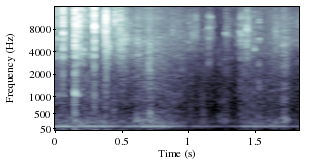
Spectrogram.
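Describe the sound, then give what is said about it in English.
Crunching as someone bites into and chews a Crunch Bar crispy chocolate bar, a quick cluster of dry crackles that fades, with a low steady hum underneath. “All right, so this is Crunch Bar.”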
